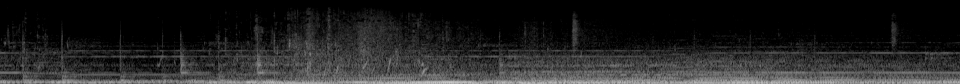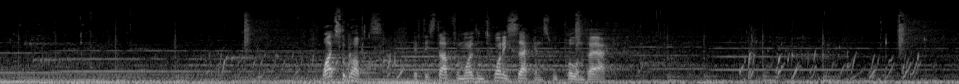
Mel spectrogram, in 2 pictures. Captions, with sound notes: [water drops falling] [water bubbling] - [water drops falling] - [water bubbling] Watch the bubbles. If they stop for more than 20 seconds, we pull him back. [water bubbling]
